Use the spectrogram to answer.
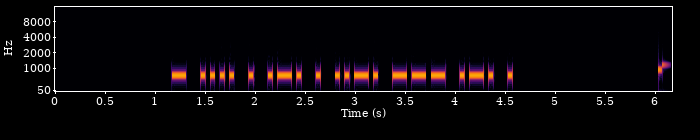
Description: Morse code, heard as a keyed tone, about 25 wpm, 700 Hz. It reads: THEREFORE
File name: practice / 25wpm / 9 Letter Words - First 3 Letters Given - 25wpm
